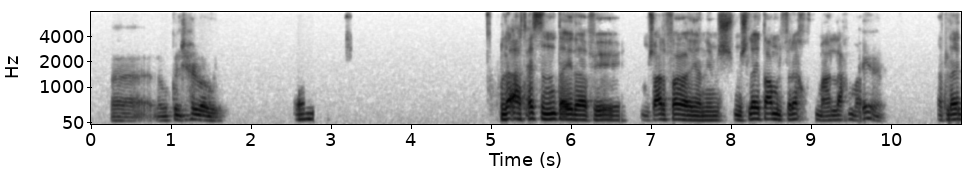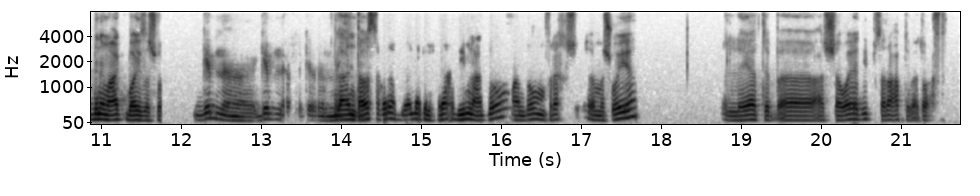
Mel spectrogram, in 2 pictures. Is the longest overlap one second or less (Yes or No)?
Yes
